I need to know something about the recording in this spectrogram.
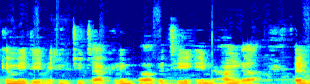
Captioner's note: Vietnamese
